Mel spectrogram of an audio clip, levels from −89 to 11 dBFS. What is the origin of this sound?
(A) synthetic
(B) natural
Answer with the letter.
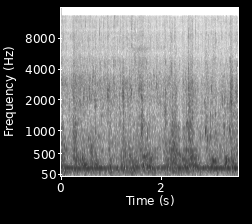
B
